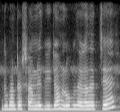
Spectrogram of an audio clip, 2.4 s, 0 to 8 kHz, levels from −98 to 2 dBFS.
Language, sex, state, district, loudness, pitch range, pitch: Bengali, female, Tripura, West Tripura, -13 LUFS, 250-260 Hz, 250 Hz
